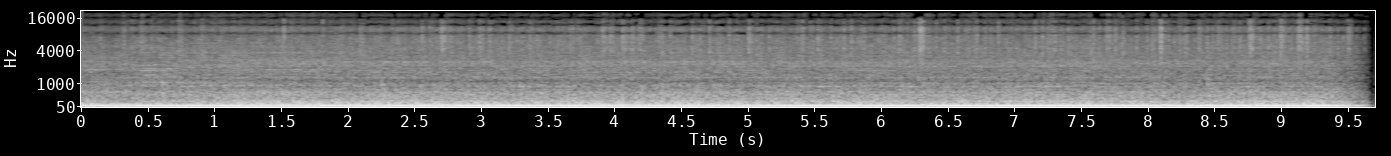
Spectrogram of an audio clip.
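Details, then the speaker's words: Car idling with a steady, deep drone with a faint puffing edge: exhaust leak at a joint gasket below the driver's seat, also heard when accelerating. "i can hear it when the car is idling i can hear when i'm gassing the car so i'm about to jack that car up and see if i can fix it the uh exhaust leak is right below the driver's seat"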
